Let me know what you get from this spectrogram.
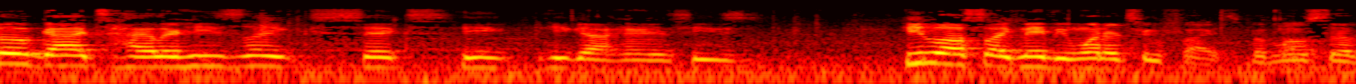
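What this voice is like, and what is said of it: Usual voice. Nothing is said of it.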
